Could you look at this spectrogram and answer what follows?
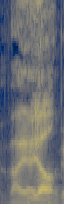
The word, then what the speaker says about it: Vallelonga: It looks like Vallelonga, but two L's in Italian is like a Y. Vallelonga? – Yeah.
